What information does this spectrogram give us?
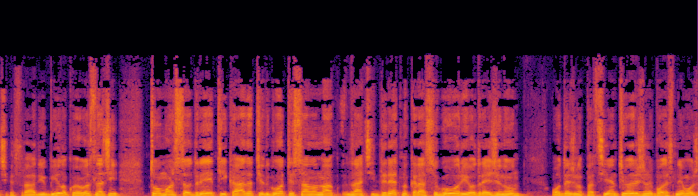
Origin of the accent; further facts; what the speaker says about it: Bosnia & Herzegovina; ne ilazi u susret alternativnicima kod nas u Bosni, i ne samo kod nas u Bosni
